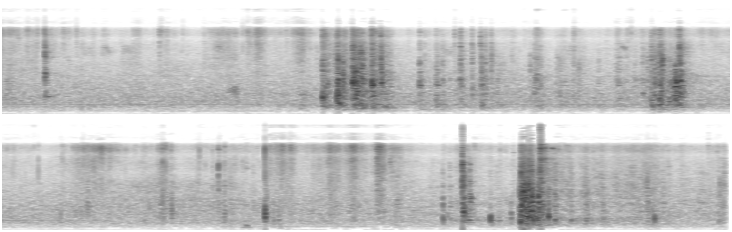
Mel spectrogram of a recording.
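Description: A dog's claws scrabbling and knocking against wooden fence boards as it scrambles up, in a loud cluster about three and a half seconds in. Several shorter scrapes and knocks come later, the loudest a sharp clatter near the end.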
